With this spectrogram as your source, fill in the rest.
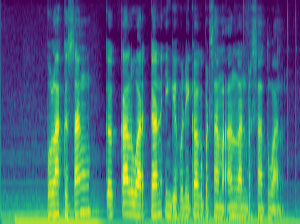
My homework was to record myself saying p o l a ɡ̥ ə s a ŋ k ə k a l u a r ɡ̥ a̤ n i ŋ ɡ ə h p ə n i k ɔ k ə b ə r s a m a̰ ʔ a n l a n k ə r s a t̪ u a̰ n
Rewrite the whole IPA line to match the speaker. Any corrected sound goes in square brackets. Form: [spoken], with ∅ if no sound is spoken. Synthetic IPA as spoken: p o l a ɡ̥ ə s a ŋ k ə k a l u a r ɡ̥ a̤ n i ŋ ɡ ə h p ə n i k ɔ k ə b ə r s a m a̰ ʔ a n l a n [p] ə r s a t̪ u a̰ n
